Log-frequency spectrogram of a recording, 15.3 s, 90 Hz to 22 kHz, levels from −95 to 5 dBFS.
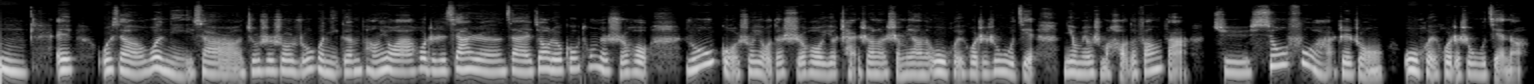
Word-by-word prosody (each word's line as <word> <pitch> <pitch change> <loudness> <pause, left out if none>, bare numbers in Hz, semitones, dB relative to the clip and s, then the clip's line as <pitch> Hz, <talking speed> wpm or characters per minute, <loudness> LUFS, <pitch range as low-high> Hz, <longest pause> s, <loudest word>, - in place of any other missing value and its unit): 嗯， 210 -4 +3 0.3
哎， 230 +2 +6 0.2
我 225 - +3
想 200 -5 +1
问 250 -2 +6
你 170 -5 -4
一 200 - -7
下 195 +1 -1
儿 180 - -1
啊， - - -3
就 210 +2 -1
是 215 +1 +1
说 220 -1 +1
如 210 +4 -1
果 240 -3 +2
你 190 -3 -1
跟 205 +1 -1
朋 220 -1 0
友 240 - +5
啊， 210 -1 +1
或 245 +3 +2
者 225 -2 -1
是 220 0 0
家 240 +2 +3
人 210 -3 0
在 210 -2 0
交 245 +2 +2
流 225 0 +5
沟 245 +2 -2
通 285 +3 -8
的 240 -5 +1
时 190 -3 -3
候， 195 -2 +1 0.3
如 270 +11 +4
果 405 - -1
说 205 - -3
有 190 -3 0
的 180 - -4
时 175 - -1
候 185 -1 +1
有 175 +1 -2
产 210 - -5
生 190 -2 0
了 180 0 -3
什 175 - -1
么 170 +1 -4
样 175 -1 -1
的 170 - -4
误 200 0 +6
会， 195 +1 -4
或 185 -1 -1
者 185 - -2
是 210 +2 -2
误 200 -4 0
解， - - -2 0.2
你 195 - -1
有 195 - +2
没 185 -1 -1
有 185 - 0
什 - - -5
么 - - -3
好 - - -2
的 190 - -3
方 215 +5 0
法 - - -5 0.2
去 195 -2 -3
修 300 +10 0
复 340 -2 0
啊， 205 -7 -4
这 185 -2 +2
种 185 +6 -2 0.2
误 230 -1 +7
会 200 - 0
或 185 +1 +1
者 - - +1
是 185 - -1
误 170 0 -4
解 165 - -2
呢？ - - -4
205 Hz, 310 characters per minute, -23 LUFS, 190-230 Hz, 0.3 s, 误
